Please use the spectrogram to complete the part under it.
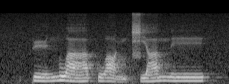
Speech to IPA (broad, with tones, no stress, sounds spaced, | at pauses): p y˨˦ n w ä˨˦ p w ɑ̰˨˩ ŋ t͡ɕ j ä˦ n̪ i˦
